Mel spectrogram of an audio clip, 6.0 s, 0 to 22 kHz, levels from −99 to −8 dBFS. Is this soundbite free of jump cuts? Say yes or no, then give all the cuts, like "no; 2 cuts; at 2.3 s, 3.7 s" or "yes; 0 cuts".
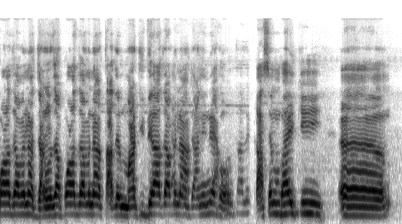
no; 1 cut; at 3.0 s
